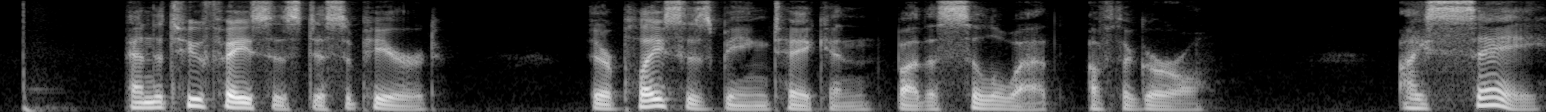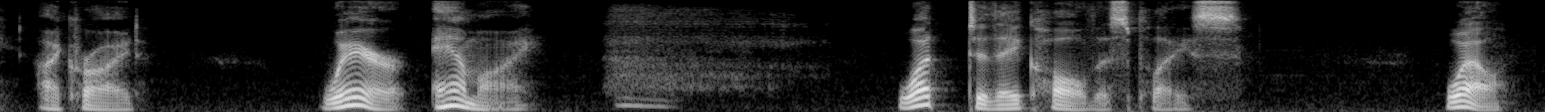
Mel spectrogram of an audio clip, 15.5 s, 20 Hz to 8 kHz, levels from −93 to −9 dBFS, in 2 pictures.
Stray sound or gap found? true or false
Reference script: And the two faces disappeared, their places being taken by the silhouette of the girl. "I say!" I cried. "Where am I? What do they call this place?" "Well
true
